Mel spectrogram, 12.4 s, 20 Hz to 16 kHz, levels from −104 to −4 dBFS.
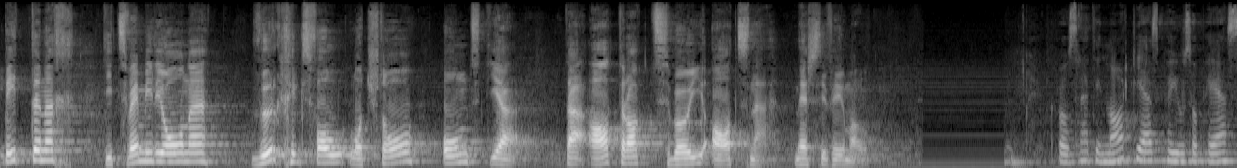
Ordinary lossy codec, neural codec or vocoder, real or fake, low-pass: none; none; real; 14.4 kHz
